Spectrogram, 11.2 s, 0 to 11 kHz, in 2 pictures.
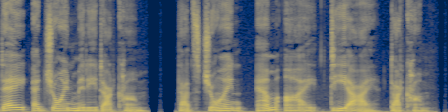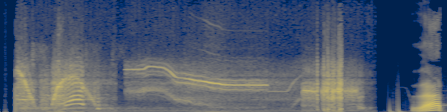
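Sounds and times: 
speech: 0.0 - 6.5, 10.8 - 11.1
radio static: 5.8 - 8.4, 9.0 - 10.3
short crackling bursts of noise: 5.8 - 10.3
warbling electronic whines: 7.1 - 10.3
long slowly falling whistle-like tone: 7.2 - 9.7.

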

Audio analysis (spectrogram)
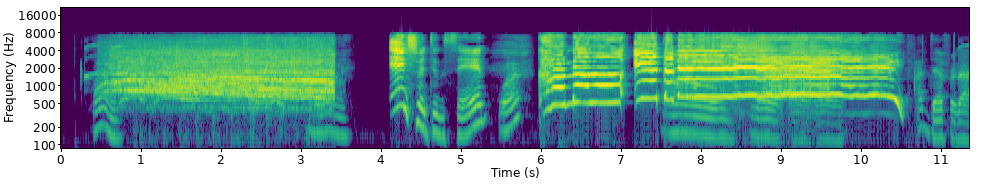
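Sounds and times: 
person whooping: 0.3 - 3.4, 8.0 - 10.6
speech: 0.4 - 0.9, 4.2 - 6.7, 10.8 - 11.3
crowd cheering and applause: 0.4 - 3.4.

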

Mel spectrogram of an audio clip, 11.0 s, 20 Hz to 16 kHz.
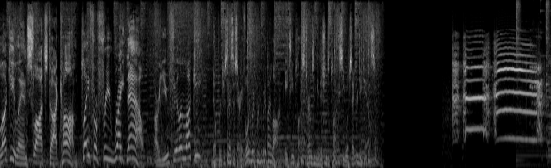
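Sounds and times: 
speech: 0.0 - 7.7
rooster crowing: 8.9 - 11.0.

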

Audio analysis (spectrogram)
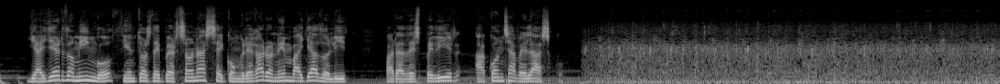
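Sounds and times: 
speech: 0.3 - 5.7
large crowd applauding at a cathedral door in Valladolid: 5.8 - 9.9.

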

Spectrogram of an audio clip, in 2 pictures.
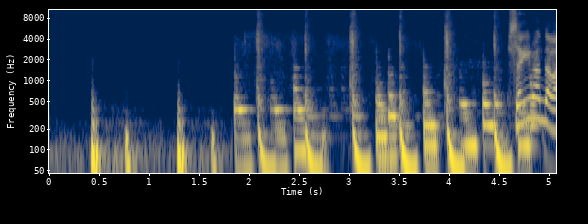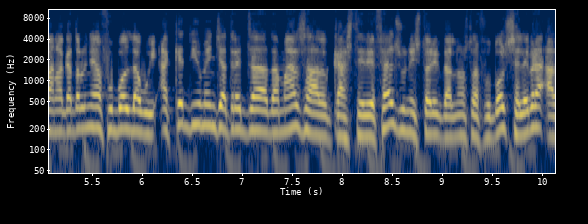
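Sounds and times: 
heartbeat sound effect thumps: 0.0 - 4.8
driving music with sharp percussive hits: 1.8 - 4.8
speech: 4.4 - 10.1.

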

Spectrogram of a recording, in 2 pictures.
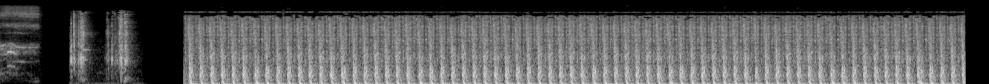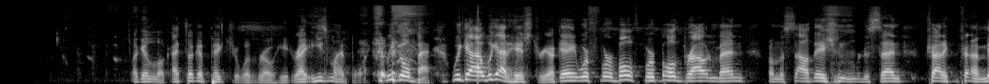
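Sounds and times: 
machine gun fire: 1.8 - 9.7
speech: 11.2 - 19.7
laughter: 13.0 - 15.1.

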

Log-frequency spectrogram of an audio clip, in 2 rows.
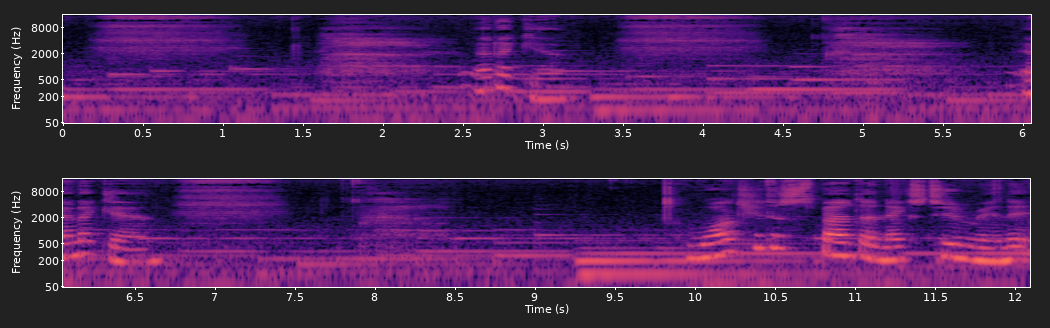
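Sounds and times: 
deep breath in during a guided prayer breathing exercise: 0.0 - 2.6, 3.4 - 5.7, 6.7 - 8.7
speech: 2.7 - 3.6, 6.0 - 6.9, 9.3 - 12.0.

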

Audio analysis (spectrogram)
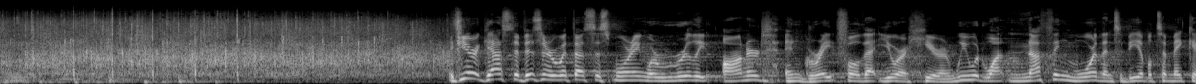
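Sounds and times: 
audience clapping in sustained applause: 0.0 - 4.8
speech: 4.5 - 11.9.

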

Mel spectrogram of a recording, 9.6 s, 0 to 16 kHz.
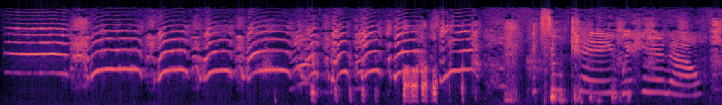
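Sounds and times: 
woman screaming: 0.1 - 6.4
laughter: 2.6 - 8.6
speech: 5.4 - 9.4.

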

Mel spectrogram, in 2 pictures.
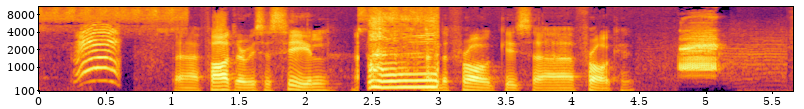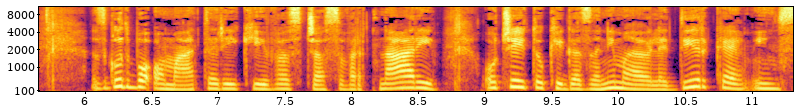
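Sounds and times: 
speech: 1.0 - 4.6, 6.0 - 11.3
frogs croaking: 4.8 - 5.6.

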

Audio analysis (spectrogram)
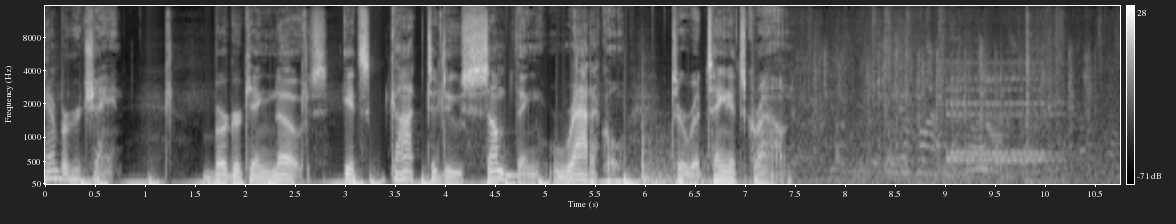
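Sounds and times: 
speech: 0.0 - 0.8, 1.6 - 7.6
voices murmuring: 7.4 - 10.7
cell phone ringing with warbling chirps: 9.0 - 10.3.

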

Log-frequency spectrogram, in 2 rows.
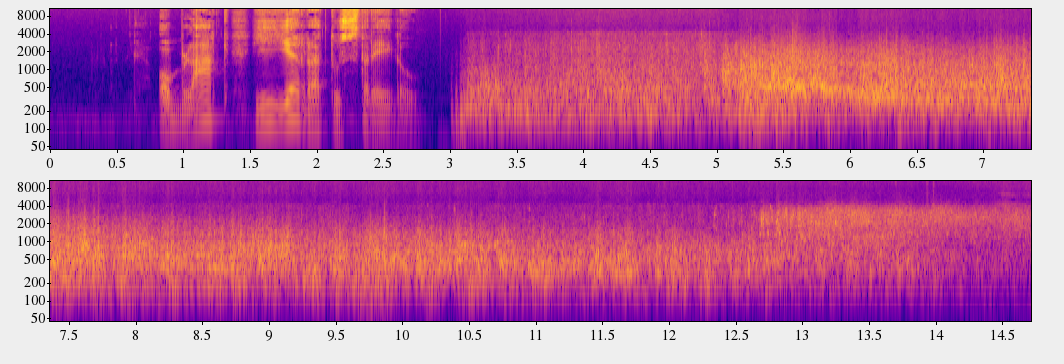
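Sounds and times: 
speech: 0.8 - 2.8
long heavy roll of thunder: 3.0 - 14.7.

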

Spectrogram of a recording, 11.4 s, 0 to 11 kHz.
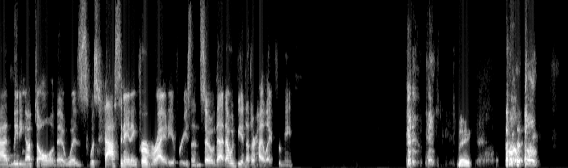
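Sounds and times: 
speech: 0.0 - 6.0, 8.1 - 10.8
harsh raspy coughs: 8.1 - 8.8, 9.9 - 10.9.

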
